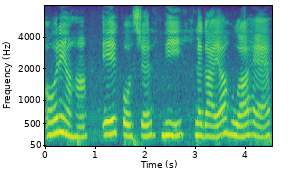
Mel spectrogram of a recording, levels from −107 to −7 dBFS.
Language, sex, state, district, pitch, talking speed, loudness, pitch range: Hindi, female, Punjab, Pathankot, 255 Hz, 105 wpm, -14 LUFS, 240-270 Hz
